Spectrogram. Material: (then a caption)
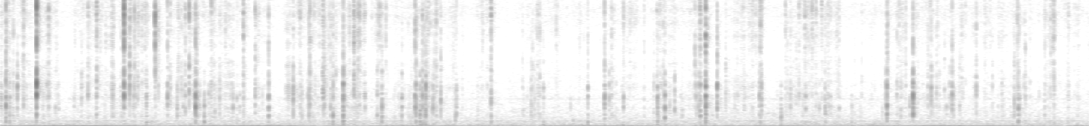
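Plastic film. A full, small pink plastic-film pocket tissue pack is squeezed, bent and crinkled in both hands with long nails. Quiet, dense crinkling fills the clip with sharp, bright crackles that stop instantly, over a faint steady low hum.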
